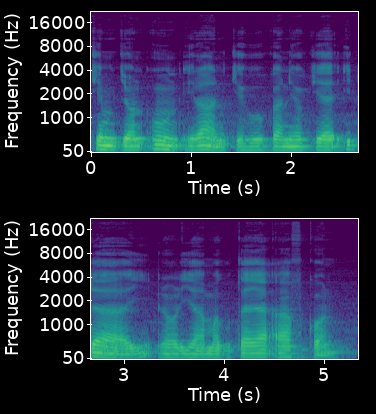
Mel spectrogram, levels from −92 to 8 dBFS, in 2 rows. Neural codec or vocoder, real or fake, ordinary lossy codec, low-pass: none; real; none; 19.8 kHz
